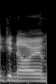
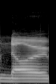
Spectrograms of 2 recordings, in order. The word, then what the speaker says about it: GNOME: hell out of us like Silent G or not. You developers will say both. People say Gnome or Gnome. It no one cares anymore. It used to be Gnome because of GNU and ever since the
